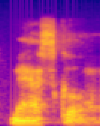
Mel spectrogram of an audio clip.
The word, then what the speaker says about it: Maskell: I don't know how to pronounce that last name. Forgive me. It's Maskell.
